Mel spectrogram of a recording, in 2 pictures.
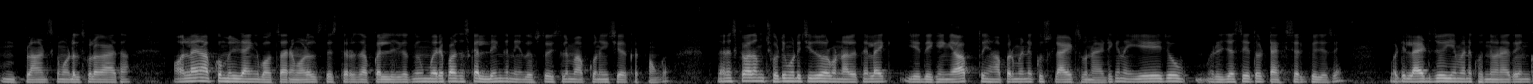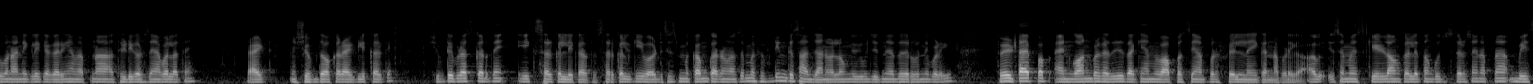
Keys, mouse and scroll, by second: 1.6 middle click, 2.8 middle click, 17.1 shift+click, 19.8 shift+a, 22.2-24.3 drag, 25.3-26.4 drag, 28.0 click, 29.3 s.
